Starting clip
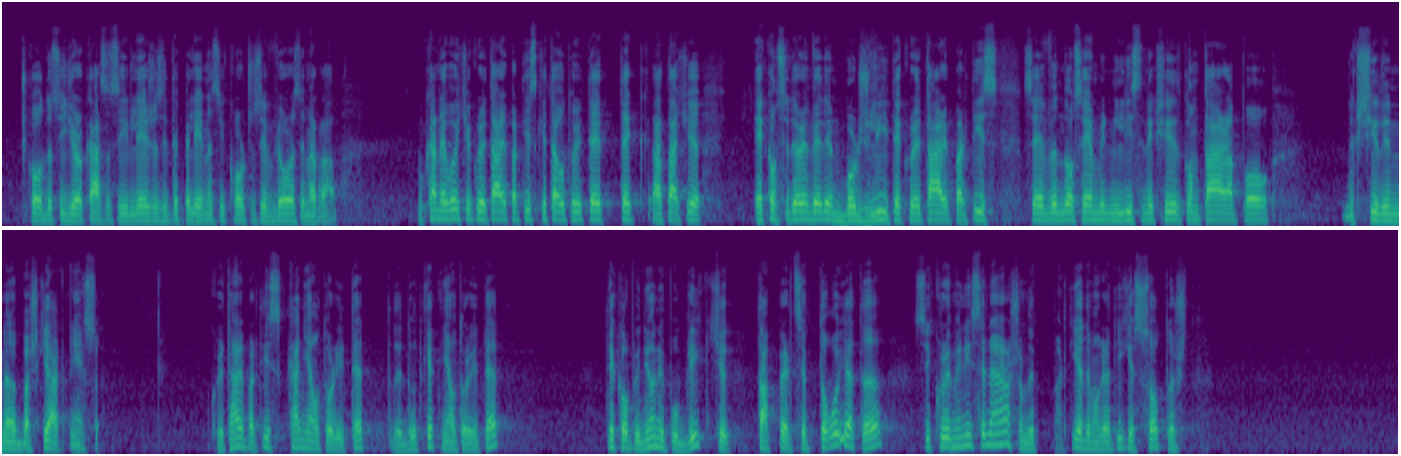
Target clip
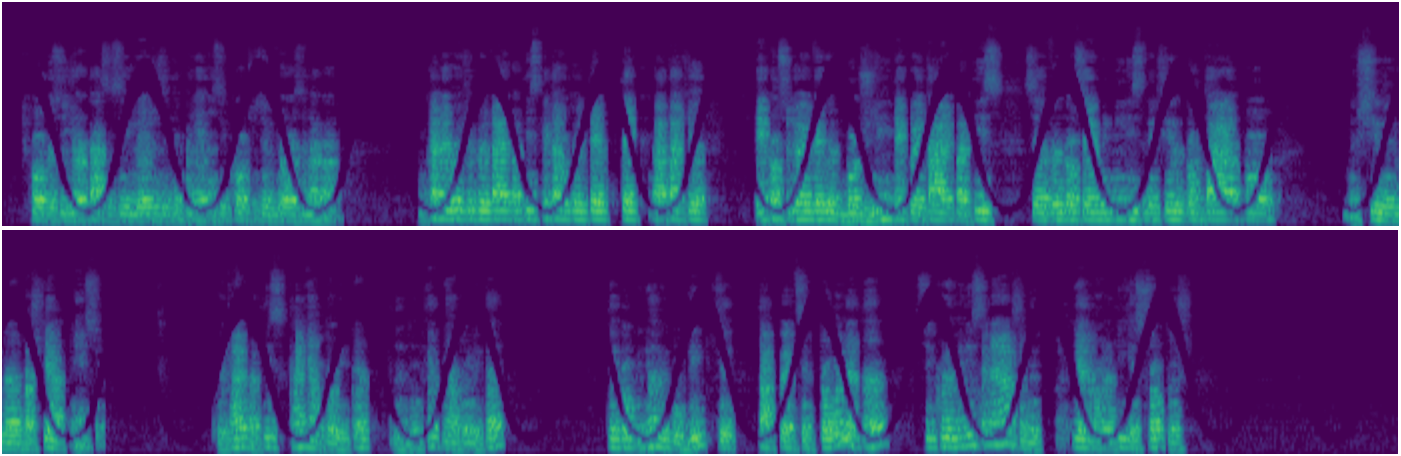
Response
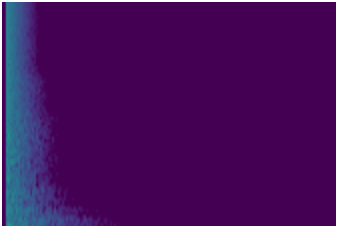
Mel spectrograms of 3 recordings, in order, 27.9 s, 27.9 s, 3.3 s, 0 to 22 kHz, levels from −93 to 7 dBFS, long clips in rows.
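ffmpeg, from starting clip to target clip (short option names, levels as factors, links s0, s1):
-filter_complex "[0:a]afwtdn=0.0126[s0];[1:a]atrim=start_sample=2205,afade=t=out:st=0.23:d=0.01,atrim=end_sample=10584,atrim=end_sample=3528[s1];[s0][s1]afir=irnorm=-1:irlink=0,afftfilt=real='re*(1-between(b*sr/1024,290*pow(5700/290,0.5+0.5*sin(2*PI*0.87*pts/sr))/1.41,290*pow(5700/290,0.5+0.5*sin(2*PI*0.87*pts/sr))*1.41))':imag='im*(1-between(b*sr/1024,290*pow(5700/290,0.5+0.5*sin(2*PI*0.87*pts/sr))/1.41,290*pow(5700/290,0.5+0.5*sin(2*PI*0.87*pts/sr))*1.41))':win_size=1024:overlap=0.75"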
